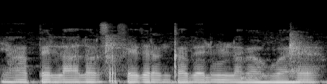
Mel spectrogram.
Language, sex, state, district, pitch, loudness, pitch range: Hindi, male, Jharkhand, Palamu, 105 Hz, -16 LUFS, 105-110 Hz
